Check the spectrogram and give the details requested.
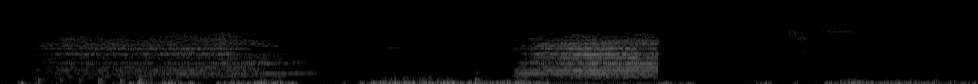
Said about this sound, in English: We'll pause for that train.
